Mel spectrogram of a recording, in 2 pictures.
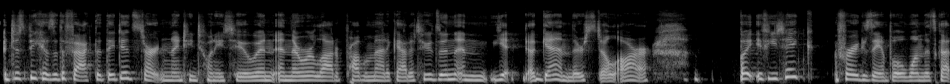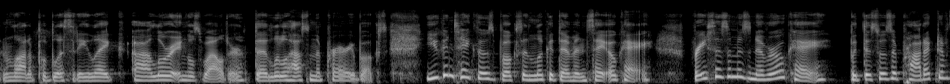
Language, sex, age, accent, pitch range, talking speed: English, female, 10-29, American, 190-250 Hz, 235 wpm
